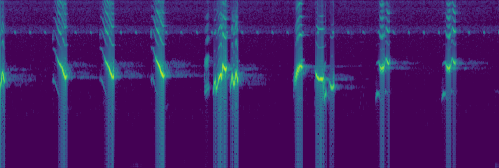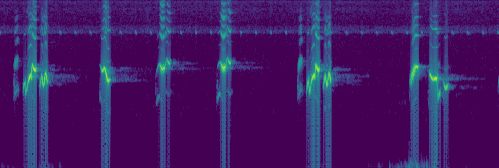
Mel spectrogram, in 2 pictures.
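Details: Sooty-headed bulbul calling rivals, used to draw in wild bulbuls: bright, upward-flicking chirps given singly or in pairs about every half second, clear against a silent background, with a faint low knock near the end.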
